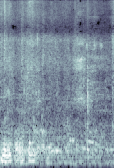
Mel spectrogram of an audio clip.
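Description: Domestic pigeons cooing softly.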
